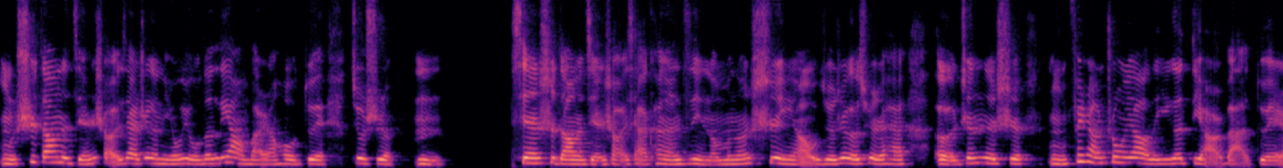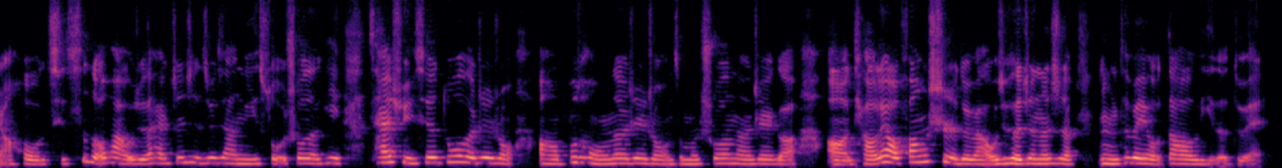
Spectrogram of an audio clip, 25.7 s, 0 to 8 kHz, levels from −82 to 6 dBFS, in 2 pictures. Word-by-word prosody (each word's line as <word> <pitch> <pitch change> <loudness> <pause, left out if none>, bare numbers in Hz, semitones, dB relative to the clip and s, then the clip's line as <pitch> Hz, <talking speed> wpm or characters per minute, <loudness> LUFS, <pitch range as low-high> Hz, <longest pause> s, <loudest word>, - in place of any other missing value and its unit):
嗯， 210 -1 0
适 295 +7 -1
当 270 -1 +2
地 250 -2 +2
减 215 0 0
少 255 - -3
一 - - -1
下 235 -2 +1
这 245 +3 +1
个 230 - 0
牛 205 0 0
油 205 -4 +1
的 215 +2 -1
量 240 -3 -1
吧， 200 - -4
然 190 +1 -5
后， 205 -2 -1
对， 195 -1 +1 0.2
就 235 -2 +4
是， 200 -3 +1 0.2
嗯， 190 -3 -1 0.7
先 240 -1 +5
适 250 +1 -2
当 200 -3 +3
地 195 - 0
减 195 -1 -1
少 195 -1 -5
一 195 - -3
下， 215 -2 -5
看 215 +4 -6
看 200 0 +1
自 210 +2 -7
己 215 - +3
能 180 0 -5
不 200 - -1
能 210 +3 -1
适 240 +2 +3
应 200 -2 -1
啊， - - -3
我 - - -1
觉 205 +1 +3
得 200 - +5
这 245 +3 +5
个 225 -3 +5
确 235 +2 +2
实 205 -1 +3
还， 205 -1 -4 0.3
呃， 195 -3 +2
真 240 +7 +1
的 235 -3 +4
是， 215 -1 0 0.2
嗯， 210 -1 -1
非 320 +9 +2
常 255 -5 0
重 265 0 -1
要 250 -3 +2
的 205 - +1
一 210 +1 -2
个 230 0 +2
点 230 0 -1
儿 - - -5
吧， - - -6
对。 185 -2 0
然 - - -5
后 200 -2 -2
其 195 +2 -9
次 215 +9 -8
的 255 - +3
话， 245 -4 -1
我 - - +1
觉 210 - -1
得 225 - 0
还 235 -2 -4
真 255 +3 -4
是 255 -3 -5
就 245 +1 0
像 225 -3 -3
你 210 +1 -2
所 445 - -3
说 235 - 0
的， 220 -2 -1
可 240 - -14
以 235 -1 0 0.3
采 265 +1 +2
取 275 -2 -3
一 230 - -1
些 260 +3 +4
多 285 +3 -1
的 260 -3 +4
这 250 0 +5
种， 230 -2 -3 0.2
啊， 215 -2 -2
不 205 +7 -3
同 215 -5 -2
的 225 0 -1
这 230 -1 +1
种 200 -2 -4
怎 195 - -8
么 200 0 -2
说 230 +2 -5
呢， 210 -3 -3
这 205 -1 -2
个， 190 - -4 0.3
呃， 185 -2 +1
调 205 +2 0
料 270 -2 +6
方 280 +3 +1
式， 305 -7 0
对 215 -1 +3
吧？ 200 -1 0
我 195 - +3
觉 215 +2 0
得 220 -3 +9
真 225 0 +1
的 215 +1 +2
是， 215 -3 0 0.2
嗯， 215 -1 +1
特 250 +4 -4
别 245 -2 +7
有 205 -4 +1
道 215 -3 -1
理 195 -1 -4
的， - - -5
对。 - - -10
220 Hz, 290 characters per minute, -20 LUFS, 205-245 Hz, 0.7 s, 得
